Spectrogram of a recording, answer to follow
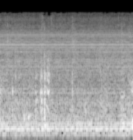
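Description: Quiet meeting-room tone with a steady low electrical hum and a few faint, brief small noises.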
